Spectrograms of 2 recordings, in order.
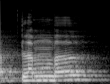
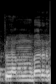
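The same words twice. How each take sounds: First: प्लम्बर with the b left silent, slow. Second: प्लम्बर with the b sounded; the mistaken b in प्लम्बर; wrong pronunciation. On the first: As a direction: say प्लम्बर slowly without any b sound. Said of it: "ब silent रहेगा". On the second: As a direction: say प्लम्बर quickly, pronouncing the b. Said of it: "प्लम्बर नहीं बोलेंगे". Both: Shown as a demonstration.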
